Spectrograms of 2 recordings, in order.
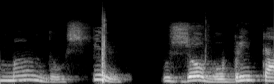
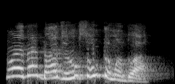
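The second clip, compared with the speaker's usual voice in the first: surprised protest; 10 semitones higher, faster than usual. Acted. Narrator objecting to being called an anteater, surprised. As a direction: protest in startled disbelief. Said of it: "narrador surpreso e falando".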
